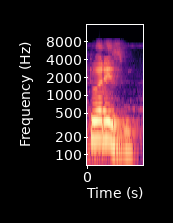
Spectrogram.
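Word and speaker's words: tourism: English word में टूअर, लेकिन टूअरिज्म बोलते बोलते टूरिज्म हो गया है। ठीक है, टूअरिज्म, टूअरिज्म ऐसे पढ़ेंगे, टूअरिज्म एक्चुअल उच्चारण यही है।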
